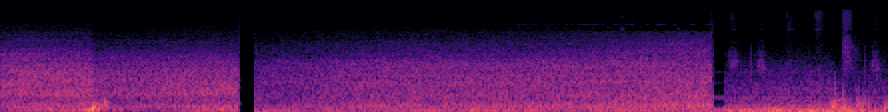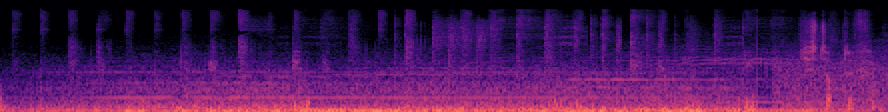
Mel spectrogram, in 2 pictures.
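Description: A car drives along a road in Muscat, Oman, toward Muttrah Souq, with steady engine and road rumble mixed with heavy wind buffeting on the microphone, growing fuller after a brief dropout.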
